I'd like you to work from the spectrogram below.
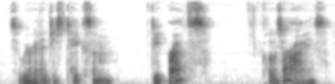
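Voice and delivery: soft, calm meditation guide with long pauses; hushed, soothing relaxation voice; guided meditation. Acted. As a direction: gently lead them through breathing and reflection, leaving space.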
